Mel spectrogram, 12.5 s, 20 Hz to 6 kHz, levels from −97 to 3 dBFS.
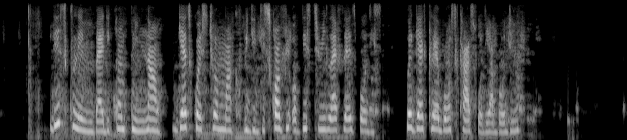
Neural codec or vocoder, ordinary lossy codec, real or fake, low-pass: none; none; real; 5.4 kHz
